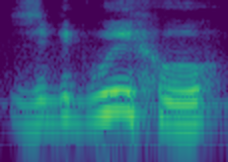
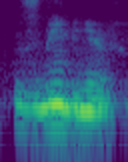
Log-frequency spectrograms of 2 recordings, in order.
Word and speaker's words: Zbigniew: Zbihu is short for Zbigniewu, which is Polish name. So how do you say that? Let's see here. Yeah, no translation. It is Polish. Zbigniew.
